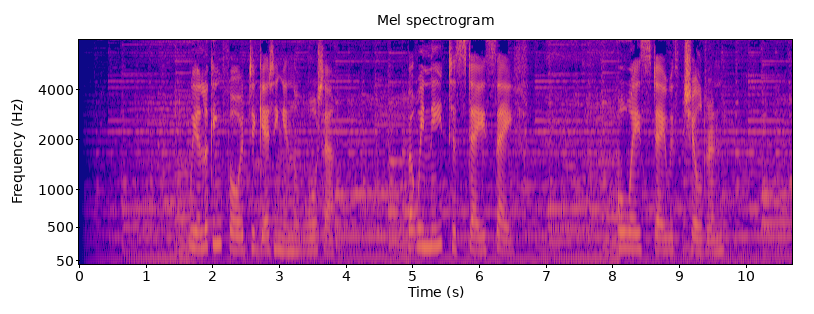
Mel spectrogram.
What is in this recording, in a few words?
Life Saving ENGLISH; Water Safety Community Announcement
